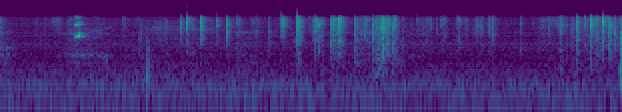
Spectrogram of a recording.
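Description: Faint, irregular light clicks and taps from hands working at a tabletop, a little busier in the middle.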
